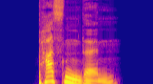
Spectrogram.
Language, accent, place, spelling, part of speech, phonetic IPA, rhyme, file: German, Germany, Berlin, passenden, adjective, [ˈpasn̩dən], -asn̩dən, De-passenden.ogg
- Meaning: inflection of passend: 1. strong genitive masculine/neuter singular 2. weak/mixed genitive/dative all-gender singular 3. strong/weak/mixed accusative masculine singular 4. strong dative plural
